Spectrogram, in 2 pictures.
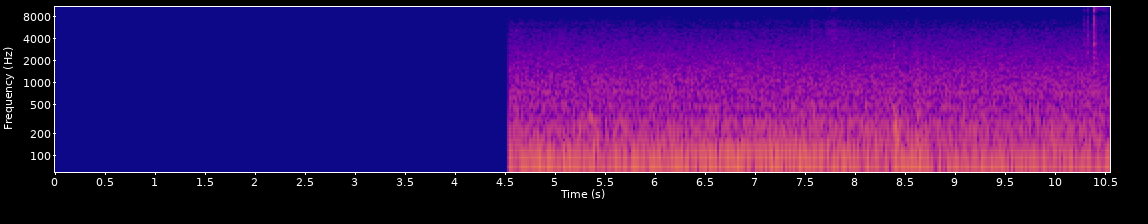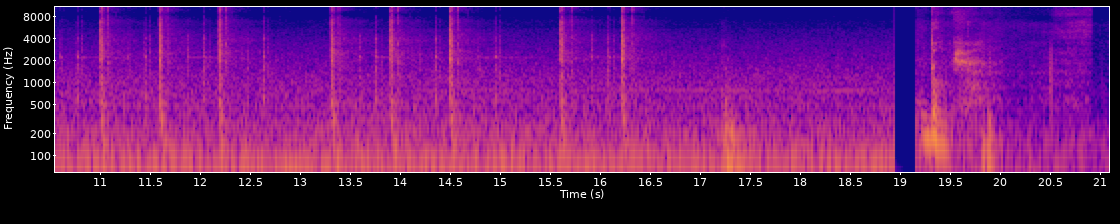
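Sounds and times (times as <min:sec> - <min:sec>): low steady rumble: 0:04.6 - 0:20.5
sharp mechanical clicks: 0:10.3 - 0:16.6.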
